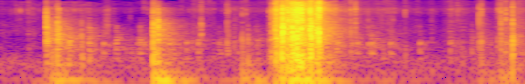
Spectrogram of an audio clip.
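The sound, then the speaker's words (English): A deck of cards being shuffled: a few soft papery taps and knocks, then a louder, dense riffling burst in the middle, with no talking. “Let's get a good shuffle as well. Here's your ASMR.”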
